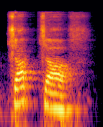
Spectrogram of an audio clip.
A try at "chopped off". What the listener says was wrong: Make this more of a D. Chopped off.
